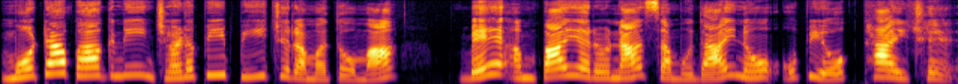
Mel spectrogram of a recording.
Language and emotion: Gujarati, neutral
